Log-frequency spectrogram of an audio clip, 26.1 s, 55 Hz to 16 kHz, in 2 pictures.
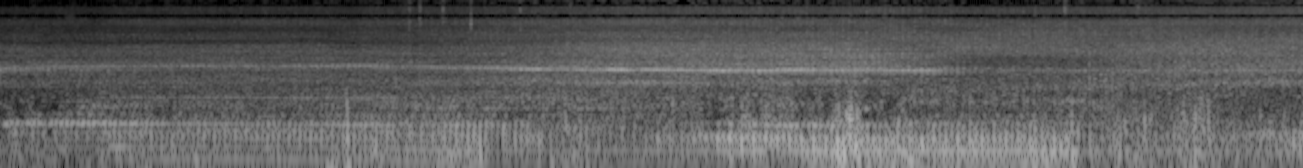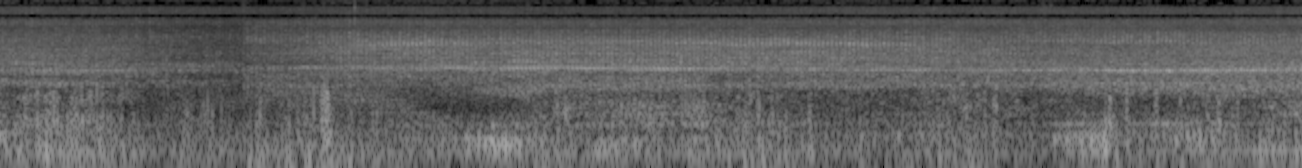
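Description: Isuzu TFR pickup with a swapped-in 1.9-litre engine, running; the engine gets louder for a few seconds about a third of the way in, then settles back to a steady run.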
